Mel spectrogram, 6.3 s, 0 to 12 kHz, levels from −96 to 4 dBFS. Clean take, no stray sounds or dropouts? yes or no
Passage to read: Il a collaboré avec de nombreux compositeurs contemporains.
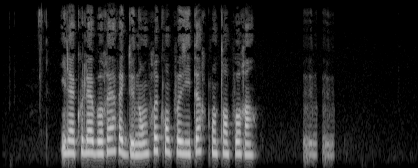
no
